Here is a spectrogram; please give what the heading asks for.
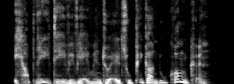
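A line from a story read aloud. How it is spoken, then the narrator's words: Muttered. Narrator (German): murmelte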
